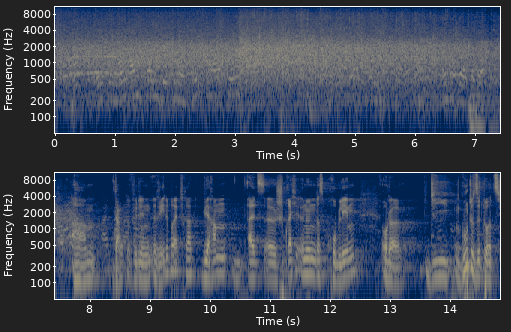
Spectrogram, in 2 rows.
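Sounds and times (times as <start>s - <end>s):
dense applause from a sizable audience: 0.0s - 8.0s
speech: 7.8s - 14.8s.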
